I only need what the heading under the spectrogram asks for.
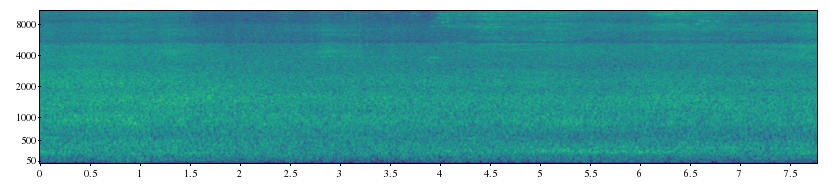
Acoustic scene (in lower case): street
